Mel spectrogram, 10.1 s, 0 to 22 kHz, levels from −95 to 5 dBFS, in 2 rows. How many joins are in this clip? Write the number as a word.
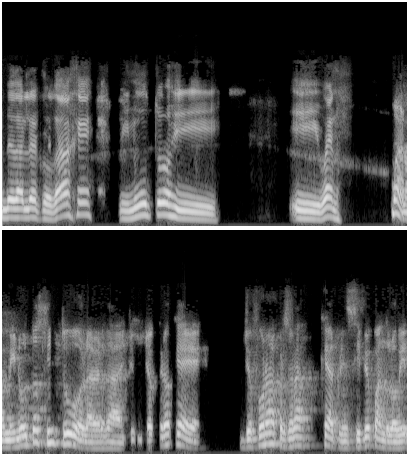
zero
